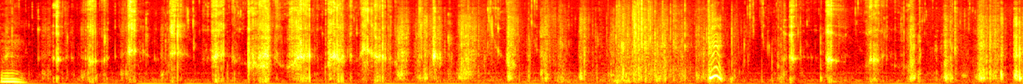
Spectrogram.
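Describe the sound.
Crunching and chewing of round arare rice crackers, with many sharp, dry bites and crackles repeating in an irregular rhythm, broken by a brief voice.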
